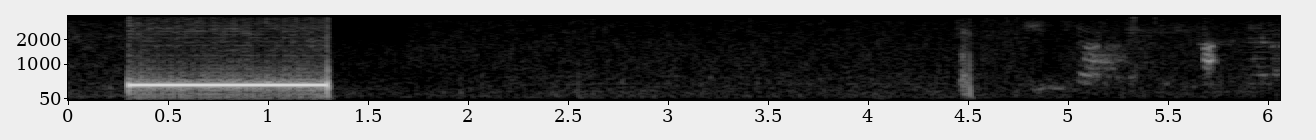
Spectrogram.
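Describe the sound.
A telephone line tone sounds while a call is placed: one steady, loud tone lasts about a second, then silence follows with a few faint clicks.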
